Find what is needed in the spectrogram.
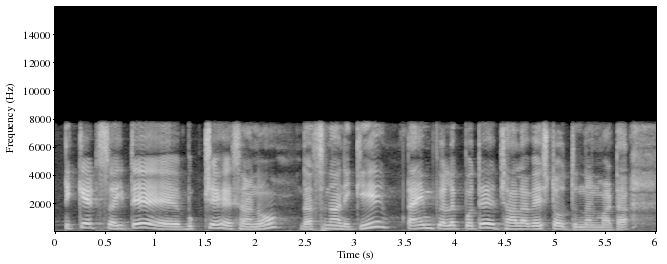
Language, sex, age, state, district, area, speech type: Telugu, female, 18-30, Andhra Pradesh, Annamaya, urban, spontaneous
